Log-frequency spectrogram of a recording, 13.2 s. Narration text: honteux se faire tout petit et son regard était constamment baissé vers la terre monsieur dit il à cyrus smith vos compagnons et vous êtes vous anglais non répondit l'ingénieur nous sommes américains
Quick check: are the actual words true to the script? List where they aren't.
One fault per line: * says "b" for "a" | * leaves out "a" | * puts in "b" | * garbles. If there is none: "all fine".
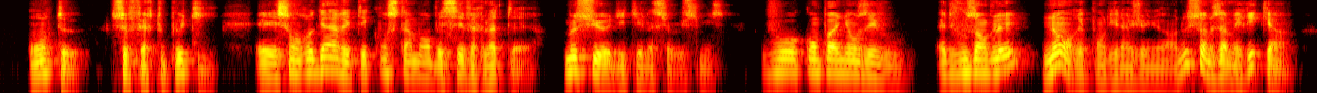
all fine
